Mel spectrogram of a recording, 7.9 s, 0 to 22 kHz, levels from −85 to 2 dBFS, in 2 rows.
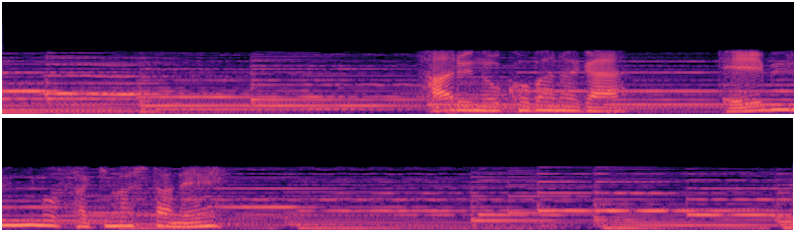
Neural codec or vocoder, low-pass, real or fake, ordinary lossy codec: none; 3.6 kHz; real; Opus, 64 kbps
